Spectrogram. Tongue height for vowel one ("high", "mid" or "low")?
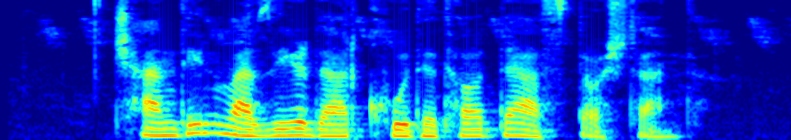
low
